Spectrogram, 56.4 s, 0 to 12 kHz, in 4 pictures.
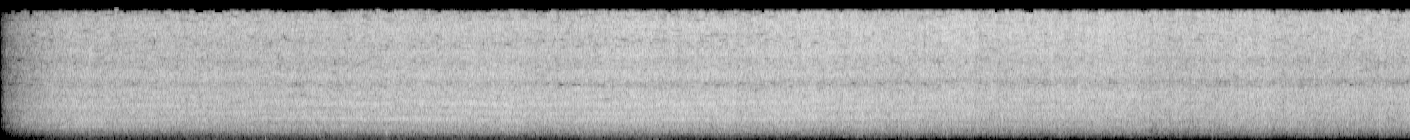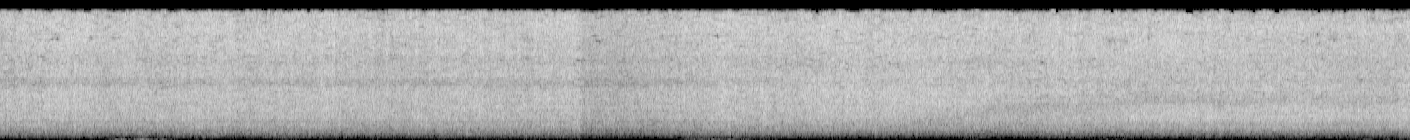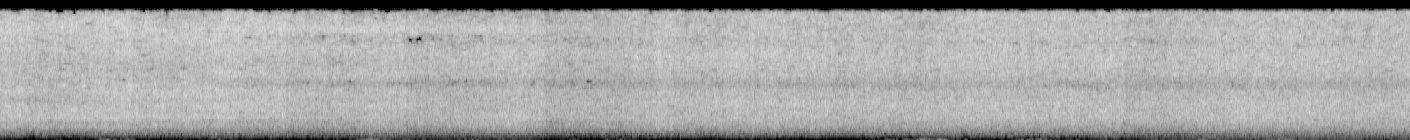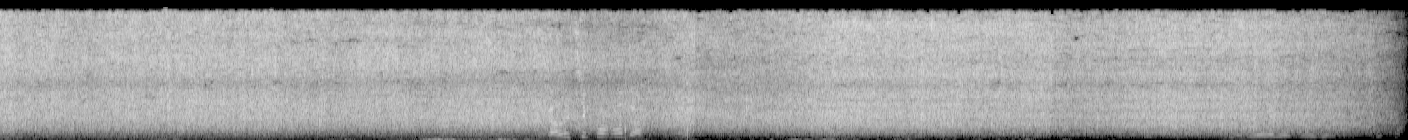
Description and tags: fountain mariacurie120510
12.05.2010: about 21.15. The noisy sound of the fountain located on The Maria Sklodowska-Curie Square (Wilda district, near of the Church of Maria Królowa and Rynek Wildecki in Poznan).
more on:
